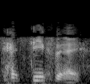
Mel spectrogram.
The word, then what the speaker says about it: Recife: All right, Recife. Is that what it was? Is that how it's pronounced? – Well, I think I'm going to break out a little Portuguese. Recife.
